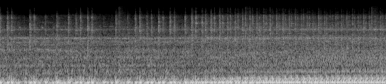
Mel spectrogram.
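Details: 1998 Craftsman GT garden tractor V-twin, started with the choke on after only fresh gas and a different battery: an even, loping low putter at idle, unbroken with no knocks or misses, like a Harley V-twin; a healthy, smooth idle.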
